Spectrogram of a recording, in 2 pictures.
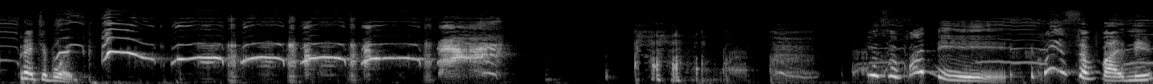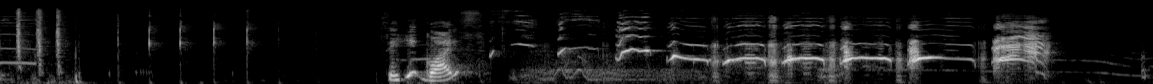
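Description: A husky puppy howls and yowls in high, wavering cries.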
